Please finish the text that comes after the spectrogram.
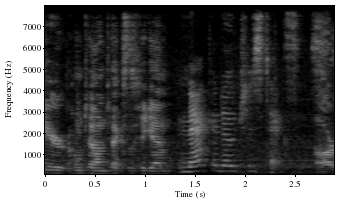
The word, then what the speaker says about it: Nacogdoches: how do you say your hometown texas again nacogdoches texas all right anytime we gotta bring that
